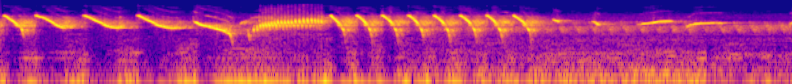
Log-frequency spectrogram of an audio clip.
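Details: Belgian canary tutor song: quick run of falling high whistles, a downward slur, then another rapid falling series, ending in soft rising whistled notes.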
